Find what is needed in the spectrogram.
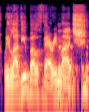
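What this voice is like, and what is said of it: Old Long Island lady accent. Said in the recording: “speaks like an old lady from Long Island ... I'm glad you nailed the fact that was the accent you invoked there”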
